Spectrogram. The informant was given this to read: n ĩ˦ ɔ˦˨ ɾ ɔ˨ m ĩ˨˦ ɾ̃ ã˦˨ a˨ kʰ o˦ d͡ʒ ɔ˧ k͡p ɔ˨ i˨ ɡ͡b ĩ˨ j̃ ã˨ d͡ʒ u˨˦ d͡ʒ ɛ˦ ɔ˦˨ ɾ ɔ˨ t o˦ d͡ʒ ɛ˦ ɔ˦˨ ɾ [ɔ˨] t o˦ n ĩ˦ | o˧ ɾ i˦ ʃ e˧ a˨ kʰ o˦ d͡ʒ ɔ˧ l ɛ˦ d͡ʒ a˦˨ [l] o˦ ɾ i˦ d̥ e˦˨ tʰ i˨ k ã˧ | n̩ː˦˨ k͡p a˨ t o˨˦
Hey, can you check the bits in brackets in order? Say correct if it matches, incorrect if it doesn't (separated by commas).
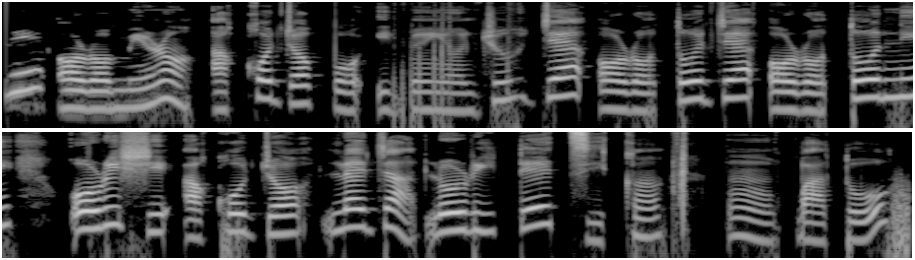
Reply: correct, correct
